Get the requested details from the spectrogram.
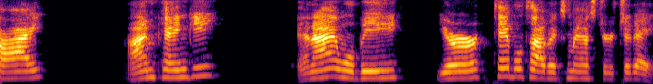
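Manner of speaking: silly, funny, made-up hand-puppet voice. Showing how a hand puppet meeting works, in a funny Pengy puppet voice. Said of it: "you can create a funny voice".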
